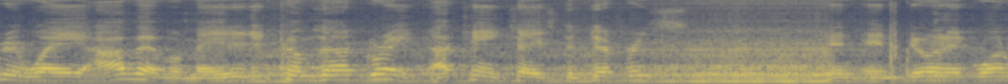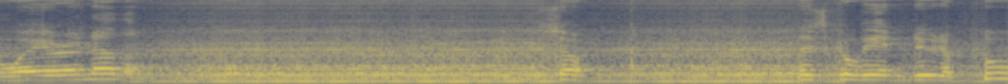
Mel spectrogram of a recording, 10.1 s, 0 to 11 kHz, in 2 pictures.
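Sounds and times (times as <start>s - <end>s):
stand mixer motor hum: 0.0s - 10.0s.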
